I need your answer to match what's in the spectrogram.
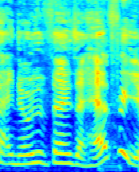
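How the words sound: It is said in a Valley Girl voice. "this one's called The Valley Girl"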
